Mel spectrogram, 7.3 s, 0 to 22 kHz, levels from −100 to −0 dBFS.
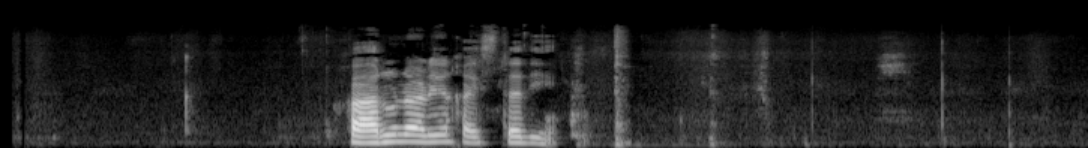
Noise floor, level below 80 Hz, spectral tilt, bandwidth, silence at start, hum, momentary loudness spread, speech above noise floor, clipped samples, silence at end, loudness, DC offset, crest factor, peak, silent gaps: -73 dBFS; -74 dBFS; -7 dB/octave; 10 kHz; 2.35 s; none; 28 LU; 52 dB; under 0.1%; 3.1 s; -21 LUFS; under 0.1%; 24 dB; -2 dBFS; none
